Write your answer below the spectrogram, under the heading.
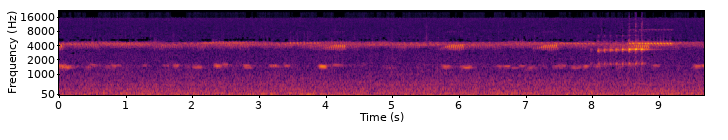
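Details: A steady, high cricket trill runs throughout a swamp at night, with lower frog-like chirps scattered beneath it.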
